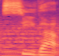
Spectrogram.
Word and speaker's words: Sega: The Andrew's Sega name is pronounced Sega.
